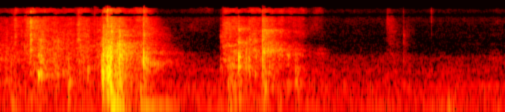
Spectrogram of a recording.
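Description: Handling noise as a perfume bottle and sample vial are taken out of their packaging: a loud thunk about a second in, a smaller knock at about two and a half seconds, then quiet room tone.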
